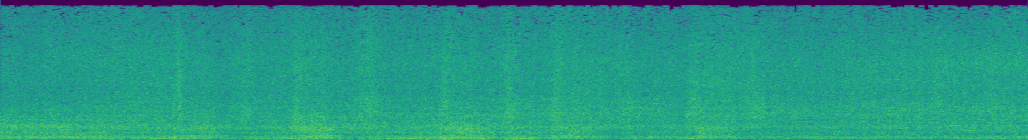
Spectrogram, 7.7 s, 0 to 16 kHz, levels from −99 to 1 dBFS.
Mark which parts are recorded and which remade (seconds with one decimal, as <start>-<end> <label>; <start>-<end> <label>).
0.0-0.5 remade; 0.5-1.4 recorded; 1.4-2.6 remade; 2.6-4.1 recorded; 4.1-5.1 remade; 5.1-6.8 recorded; 6.8-7.7 remade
